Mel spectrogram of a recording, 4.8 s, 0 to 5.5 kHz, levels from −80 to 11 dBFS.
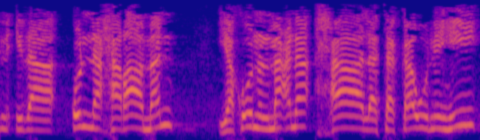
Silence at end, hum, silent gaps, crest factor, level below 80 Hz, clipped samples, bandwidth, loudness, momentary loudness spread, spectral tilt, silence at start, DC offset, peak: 0 s; none; none; 16 dB; -70 dBFS; under 0.1%; 5.2 kHz; -23 LUFS; 4 LU; -5.5 dB/octave; 0 s; under 0.1%; -8 dBFS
